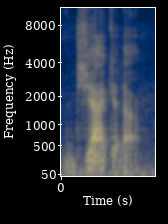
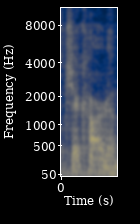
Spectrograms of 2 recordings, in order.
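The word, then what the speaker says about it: Jakatta: believe you pronounce it jacketa some people thought it was Jakarta but it's not his jacket up and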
